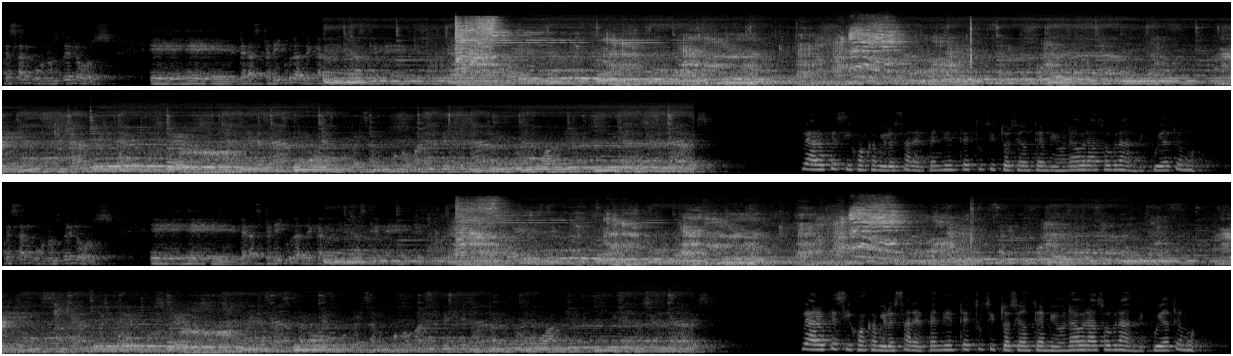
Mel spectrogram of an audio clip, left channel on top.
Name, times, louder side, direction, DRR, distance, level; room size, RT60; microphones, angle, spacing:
voice 1, 0.0-8.0 8.7-18.1 18.4-19.4, left 1 dB, 60° left, -4 dB, 3.5 m, -41 dB
Acoustic guitar, 3.2-19.2, left 3 dB, 35° left, 0.5 m, -31 dB
sound 1, 4.2-15.0, equal, 15° left, 1.4 m, -31 dB
sound 2, 4.5-6.8 8.4-8.5 9.7-9.8, left 10 dB, 90° left, 0.5 m, -26 dB
voice 2, 20.3-24.2, right 2 dB, 30° right, 7 dB, 0.8 m, -36 dB
13.5 x 10.5 x 2.7 m, 0.95 s
head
